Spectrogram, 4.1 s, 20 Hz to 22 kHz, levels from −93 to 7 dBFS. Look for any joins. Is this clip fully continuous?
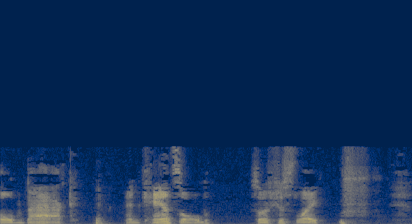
yes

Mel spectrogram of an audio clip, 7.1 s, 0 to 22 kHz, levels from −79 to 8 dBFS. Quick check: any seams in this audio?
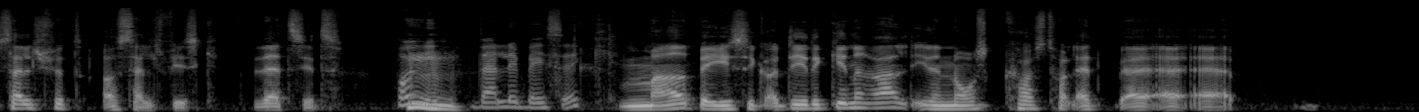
no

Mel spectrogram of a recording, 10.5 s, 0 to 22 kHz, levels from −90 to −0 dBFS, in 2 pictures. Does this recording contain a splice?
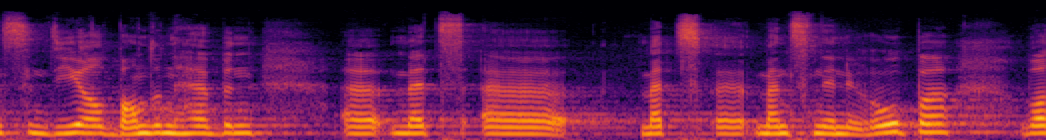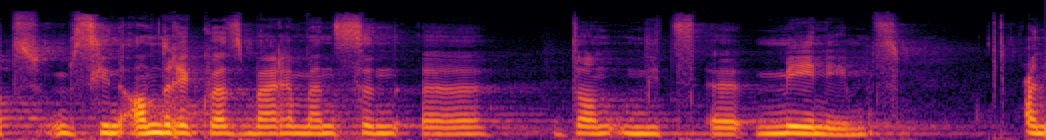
no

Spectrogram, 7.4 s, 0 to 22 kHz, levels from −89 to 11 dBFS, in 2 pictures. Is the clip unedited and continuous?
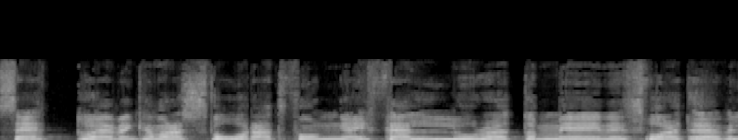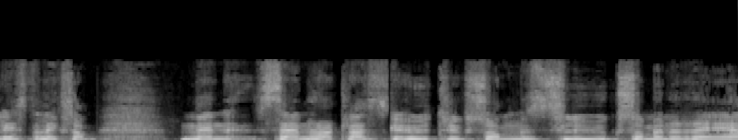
yes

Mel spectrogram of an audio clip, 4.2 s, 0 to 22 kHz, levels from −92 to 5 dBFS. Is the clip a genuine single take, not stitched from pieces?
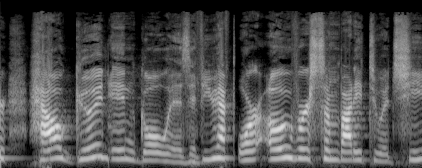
no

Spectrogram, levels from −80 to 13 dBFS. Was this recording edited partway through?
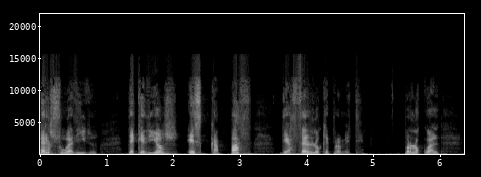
no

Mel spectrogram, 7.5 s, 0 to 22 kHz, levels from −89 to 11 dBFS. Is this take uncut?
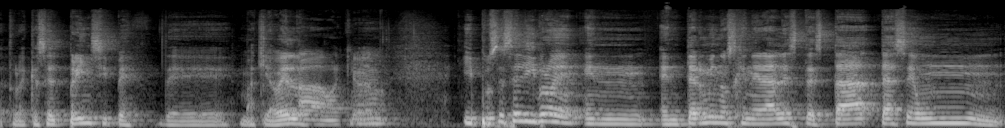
yes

